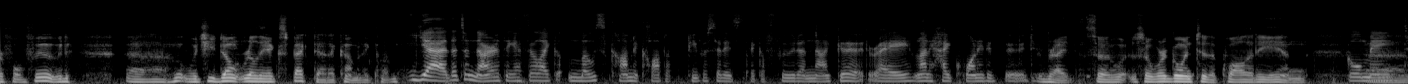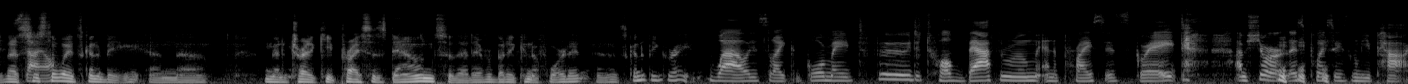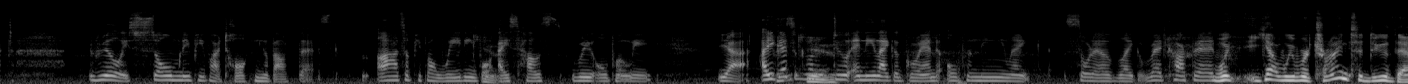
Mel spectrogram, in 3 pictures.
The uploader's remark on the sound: Cat Jam In The Car.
